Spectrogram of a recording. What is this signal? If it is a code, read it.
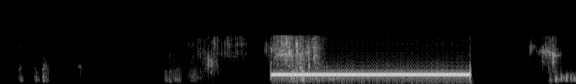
Ringback tone (North America), 440 + 480 Hz.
